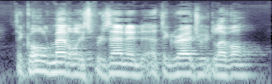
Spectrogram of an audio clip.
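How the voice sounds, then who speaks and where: Vocal fry runs through a bright, sharp tone. The recording is very clean, with a silent background. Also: man. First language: Woodland Cree. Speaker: vice-regal dignitary. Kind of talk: prepared ceremonial address. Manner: formal.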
